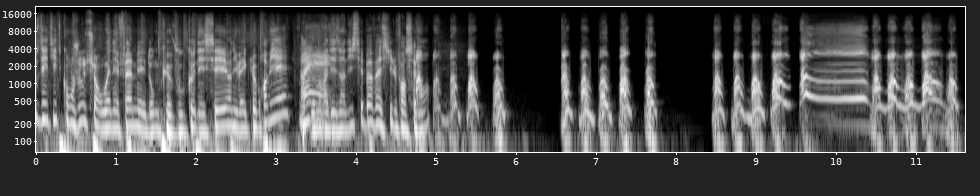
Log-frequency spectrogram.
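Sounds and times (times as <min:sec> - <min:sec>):
speech: 0:00.0 - 0:06.0, 0:06.6 - 0:09.8, 0:10.4 - 0:11.6
person imitating a dog barking and howling: 0:04.8 - 0:05.9, 0:06.6 - 0:07.8, 0:08.4 - 0:11.6.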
